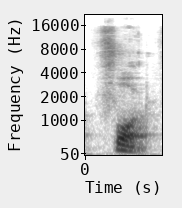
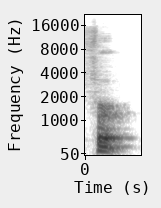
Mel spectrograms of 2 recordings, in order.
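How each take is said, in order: First: The syllable has a full, long vowel. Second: The syllable is short with a reduced vowel. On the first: The speaker calls it wrong. "you guys are gonna be obsessed with saying four" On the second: The speaker calls it right. "I'm just pronouncing f and er... as short as possible"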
